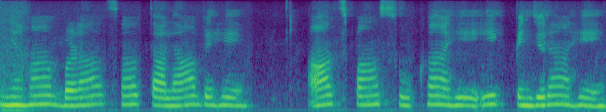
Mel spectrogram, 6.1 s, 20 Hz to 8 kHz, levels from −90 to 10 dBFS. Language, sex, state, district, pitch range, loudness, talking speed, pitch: Hindi, female, Chhattisgarh, Rajnandgaon, 210-235 Hz, -15 LUFS, 110 wpm, 220 Hz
